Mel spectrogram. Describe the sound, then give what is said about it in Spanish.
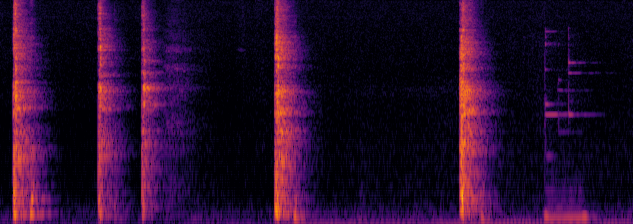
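Five sharp, harsh coughs at uneven intervals, fairly loud, with quiet pauses between them, followed by a short electronic tone near the end. “El primer ejemplo es que si nuestro asistente de voz detecta tos, entonces recibiremos una notificación en nuestro teléfono para comprar jarabe.”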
